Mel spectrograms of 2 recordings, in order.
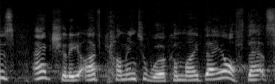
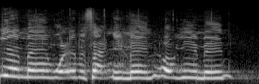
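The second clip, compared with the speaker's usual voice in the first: put-on American speech with a Jamaican accent; 5 semitones higher, 8 dB louder than usual. Mocking a would-be gangster from Barnes, American with a Jamaican accent. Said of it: "American with a Jamaican accent".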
